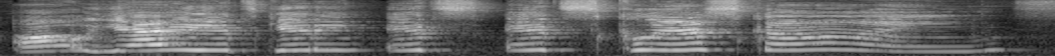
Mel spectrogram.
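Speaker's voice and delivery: high, loud and drawn-out joy; delighted squeal. Real, not acted. Delighted at in-game weather.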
